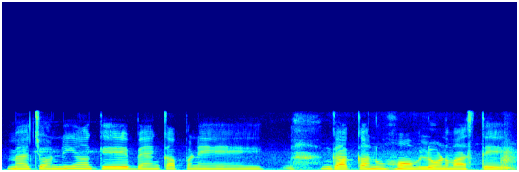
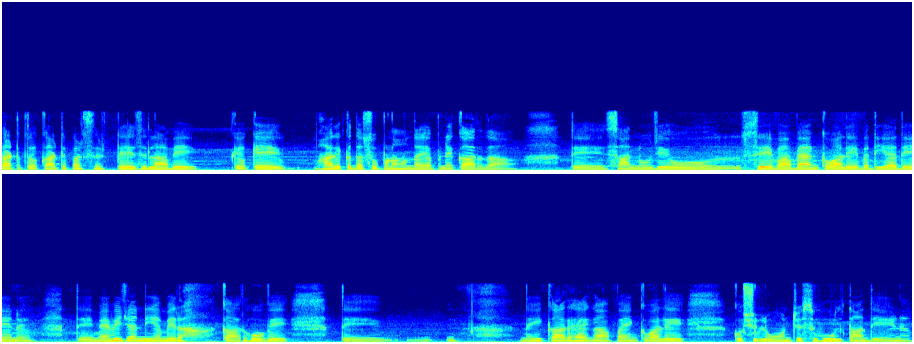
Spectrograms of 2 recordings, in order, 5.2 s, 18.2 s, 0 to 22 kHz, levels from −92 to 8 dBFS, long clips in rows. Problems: constant background noise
